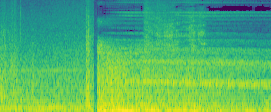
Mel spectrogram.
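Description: A train strikes a body with a heavy thud.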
